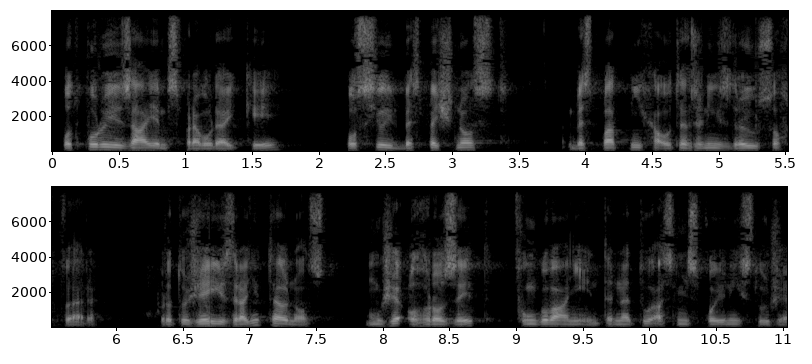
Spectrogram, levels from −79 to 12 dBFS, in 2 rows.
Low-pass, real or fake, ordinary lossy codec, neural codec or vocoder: none; real; none; none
